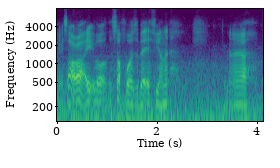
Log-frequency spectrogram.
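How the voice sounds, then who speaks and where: With a Lancashire accent, a man talks at a fairly quick pace with fairly even intonation and a medium pitch over noticeable background noise. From northern England, Ramsbottom area. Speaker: fishing live-streamer. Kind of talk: casual live stream chat. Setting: outdoors on riverside promenade. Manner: hesitant, many fillers.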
